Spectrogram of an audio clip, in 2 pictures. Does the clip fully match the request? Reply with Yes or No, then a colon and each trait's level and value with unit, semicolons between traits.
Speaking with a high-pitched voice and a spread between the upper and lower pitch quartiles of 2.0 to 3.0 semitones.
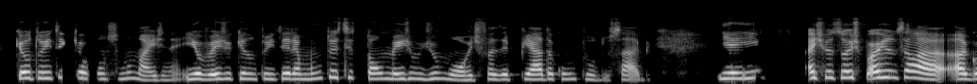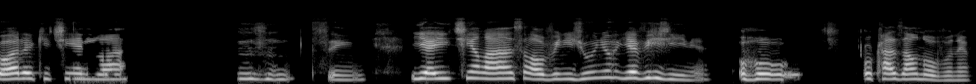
Yes: very high, 255 Hz; average, 2.7 semitones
